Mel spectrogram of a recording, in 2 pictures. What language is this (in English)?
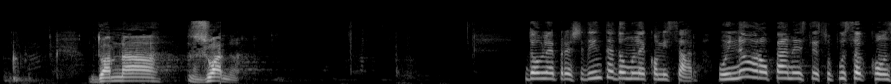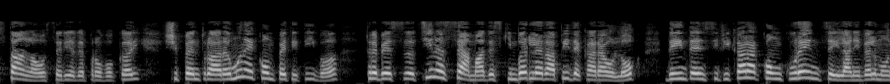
Romanian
